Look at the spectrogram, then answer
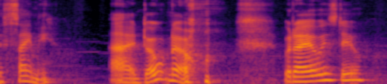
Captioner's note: laughs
